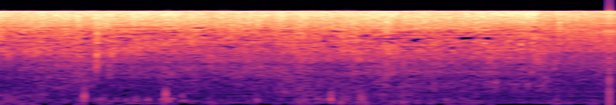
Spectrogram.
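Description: Water spraying under pressure from a leak in a rusty water supply pipe, a steady hiss with the jet splashing into the flooded hole. The leak is where the pipe was kinked years ago.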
